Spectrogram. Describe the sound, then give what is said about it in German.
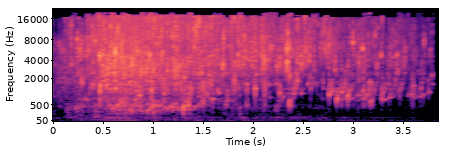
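Water squeezed out of apple mush, a continuous wet trickling and squelching with small splashy bursts, fairly faint and steady throughout. “Hier wird dann noch Wasser aus dem Brei herausgepresst. Ungefähr so.”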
